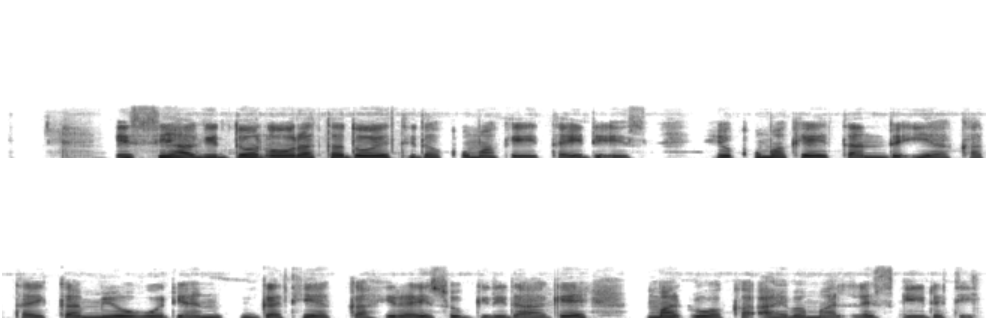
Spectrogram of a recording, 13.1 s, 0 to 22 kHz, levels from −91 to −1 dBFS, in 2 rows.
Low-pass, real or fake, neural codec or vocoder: 7.2 kHz; fake; codec, 16 kHz, 8 kbps, FreqCodec, larger model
